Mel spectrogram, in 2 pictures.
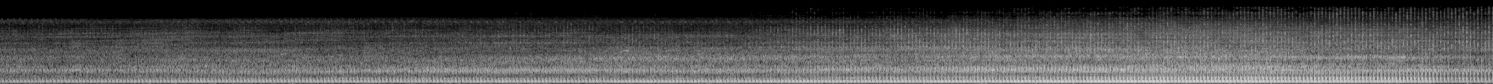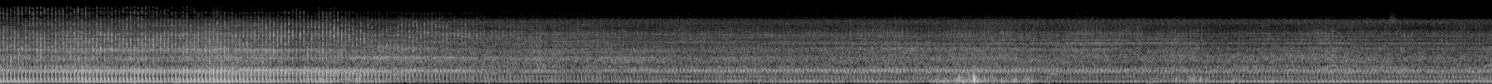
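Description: Racing lawn tractor's small engine running at a steady pitch as it drives along a dirt track, growing louder as it approaches and passes close in the middle, then fading as it moves away. A single sharp click about three-quarters through.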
